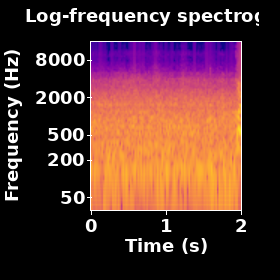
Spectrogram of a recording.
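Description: Steady road and engine noise heard inside a car's cabin.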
